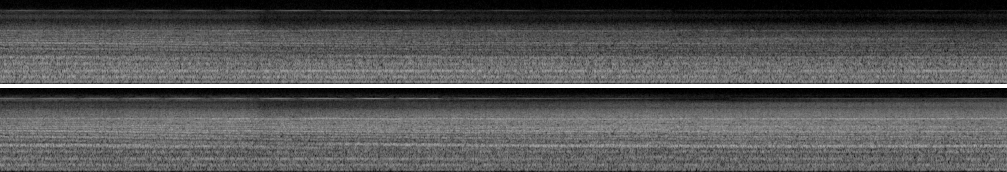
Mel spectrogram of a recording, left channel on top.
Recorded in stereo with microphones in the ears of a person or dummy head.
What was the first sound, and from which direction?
A drone, 15° right (ahead or behind).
